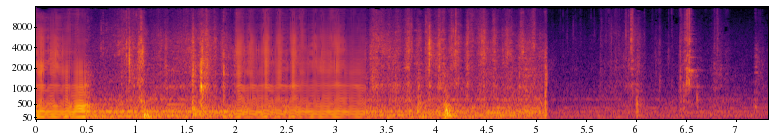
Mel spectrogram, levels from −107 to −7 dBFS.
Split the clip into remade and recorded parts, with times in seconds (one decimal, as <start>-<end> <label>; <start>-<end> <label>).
0.0-0.5 remade; 0.5-2.0 recorded; 2.0-3.3 remade; 3.3-7.3 recorded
